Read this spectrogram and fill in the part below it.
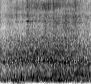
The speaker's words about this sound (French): Je tiens à souligner que les dernières entrées, comme vous pouvez le noter par cette voiture qui passe à l'instant,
